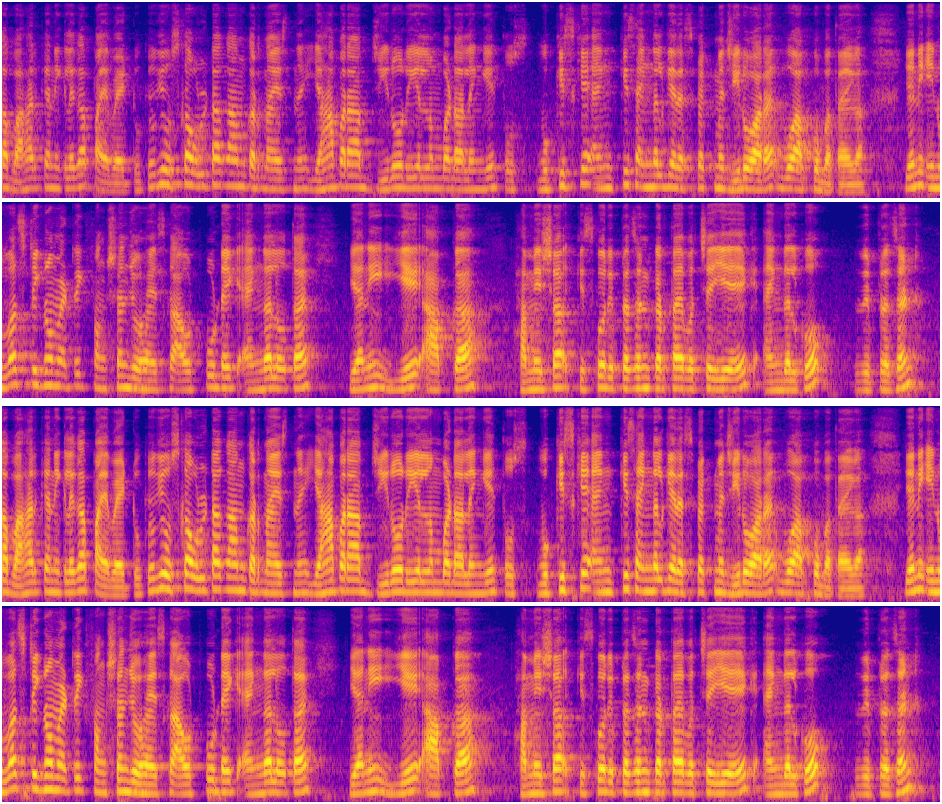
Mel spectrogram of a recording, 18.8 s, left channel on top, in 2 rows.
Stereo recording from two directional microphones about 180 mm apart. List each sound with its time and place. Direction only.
0.0 s speech: 55° right (ahead or behind); by 18.4 s 5° right (ahead or behind)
